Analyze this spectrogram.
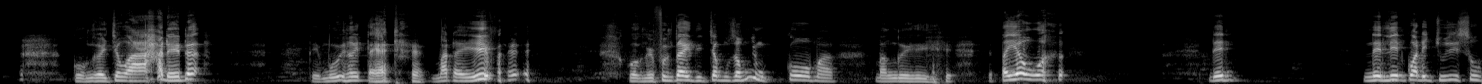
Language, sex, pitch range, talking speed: Vietnamese, male, 145-200 Hz, 145 wpm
